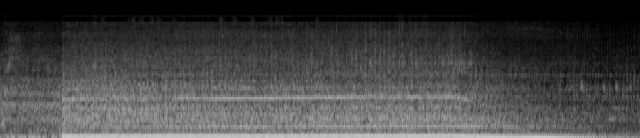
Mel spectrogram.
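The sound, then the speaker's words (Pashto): Car engines idle in a traffic jam on a road, a loud, steady low drone with a constant hum. Near the end the hum slides downward in pitch and fades slightly; no talking. “استاد شاته را په دغه سیمه کې لیدل کېږي چې زیات شمیر موټر په لاره کې بند پاتې دي.”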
